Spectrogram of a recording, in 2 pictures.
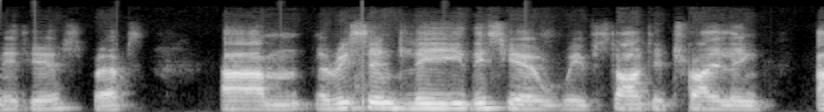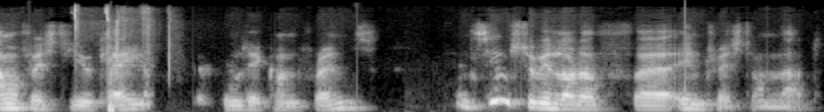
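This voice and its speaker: A man's voice: mid-range voice, fairly bright tone. A man who runs seller meetups, talking in a loose, musing way over a video call. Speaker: meetup organizer. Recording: dull lo-fi call audio.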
